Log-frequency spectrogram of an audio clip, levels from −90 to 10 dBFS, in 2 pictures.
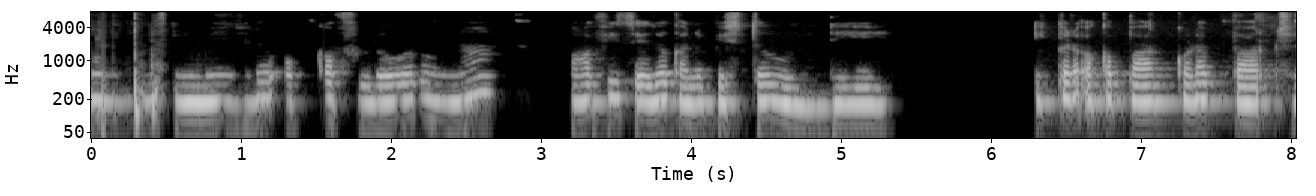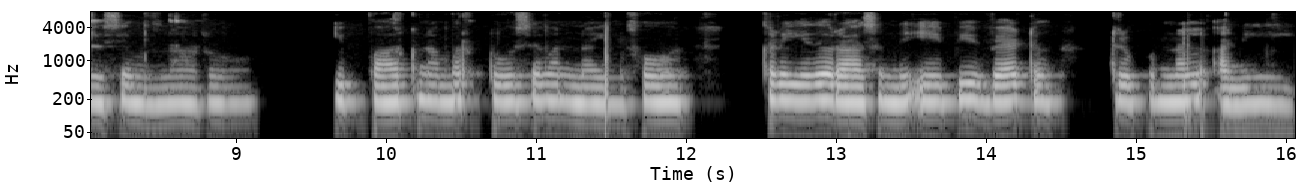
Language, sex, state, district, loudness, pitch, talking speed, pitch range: Telugu, female, Andhra Pradesh, Visakhapatnam, -19 LUFS, 180 Hz, 95 wpm, 175-185 Hz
